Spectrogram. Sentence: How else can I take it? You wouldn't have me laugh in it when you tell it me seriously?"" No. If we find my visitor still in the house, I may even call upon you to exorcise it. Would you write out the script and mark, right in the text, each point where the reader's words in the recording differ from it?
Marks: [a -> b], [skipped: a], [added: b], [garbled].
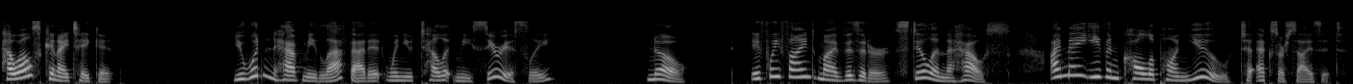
How else can I take it? You wouldn't have me laugh [in -> at] it when you tell it me seriously?"" No. If we find my visitor still in the house, I may even call upon you to exorcise it.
